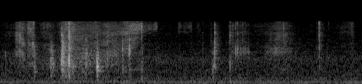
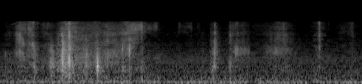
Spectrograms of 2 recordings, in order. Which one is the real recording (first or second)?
first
